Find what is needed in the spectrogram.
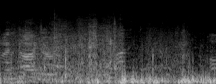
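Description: Wind buffeting the microphone, an uneven low rumble, with voices briefly in the first half second.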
